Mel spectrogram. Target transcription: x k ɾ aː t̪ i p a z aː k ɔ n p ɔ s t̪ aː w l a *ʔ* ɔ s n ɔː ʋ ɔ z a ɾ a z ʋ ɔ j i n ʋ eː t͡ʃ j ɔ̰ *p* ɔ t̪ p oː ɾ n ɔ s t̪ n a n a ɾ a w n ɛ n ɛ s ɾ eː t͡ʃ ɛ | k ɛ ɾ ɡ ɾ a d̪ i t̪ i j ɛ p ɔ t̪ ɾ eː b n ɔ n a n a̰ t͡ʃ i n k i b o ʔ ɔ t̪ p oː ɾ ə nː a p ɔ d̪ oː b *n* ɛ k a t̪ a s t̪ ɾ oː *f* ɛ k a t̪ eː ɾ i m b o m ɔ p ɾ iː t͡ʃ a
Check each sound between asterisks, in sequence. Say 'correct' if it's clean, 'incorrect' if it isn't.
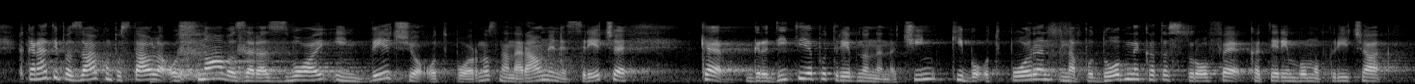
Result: correct, incorrect: ʔ, correct, correct

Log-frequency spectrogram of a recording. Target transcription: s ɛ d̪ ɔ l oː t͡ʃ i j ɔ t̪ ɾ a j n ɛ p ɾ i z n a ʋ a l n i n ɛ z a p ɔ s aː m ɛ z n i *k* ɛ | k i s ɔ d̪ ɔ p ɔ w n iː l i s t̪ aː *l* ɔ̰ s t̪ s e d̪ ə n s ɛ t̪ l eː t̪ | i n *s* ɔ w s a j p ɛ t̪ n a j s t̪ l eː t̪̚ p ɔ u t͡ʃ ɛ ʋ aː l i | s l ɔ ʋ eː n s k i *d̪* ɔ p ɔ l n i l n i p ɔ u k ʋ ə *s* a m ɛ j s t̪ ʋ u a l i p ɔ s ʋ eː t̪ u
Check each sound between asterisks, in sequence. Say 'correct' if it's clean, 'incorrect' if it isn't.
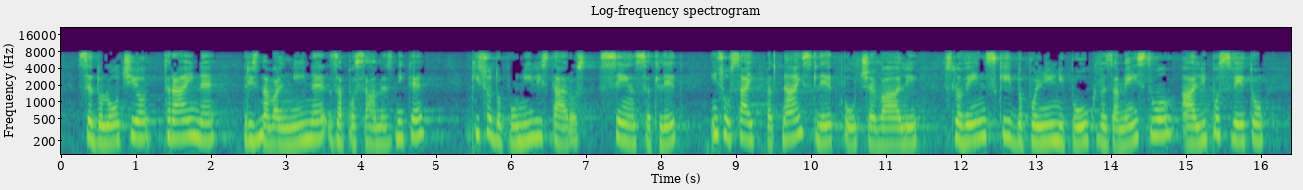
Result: correct, incorrect: ɾ, correct, correct, incorrect: z

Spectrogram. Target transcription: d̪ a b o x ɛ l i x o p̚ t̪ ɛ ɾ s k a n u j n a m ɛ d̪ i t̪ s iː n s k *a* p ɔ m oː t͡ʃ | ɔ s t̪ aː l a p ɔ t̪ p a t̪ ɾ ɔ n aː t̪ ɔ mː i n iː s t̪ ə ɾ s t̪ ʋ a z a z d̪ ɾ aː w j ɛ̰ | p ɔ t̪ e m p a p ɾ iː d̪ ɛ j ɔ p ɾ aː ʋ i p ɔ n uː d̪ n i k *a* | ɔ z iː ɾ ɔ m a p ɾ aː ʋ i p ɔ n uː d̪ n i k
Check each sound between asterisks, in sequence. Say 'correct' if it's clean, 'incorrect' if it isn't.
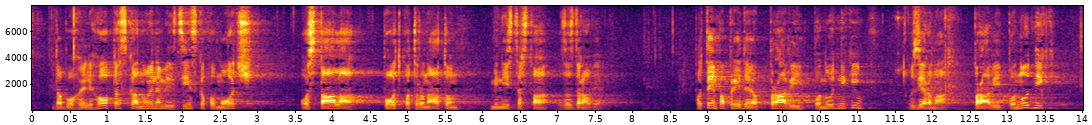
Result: correct, incorrect: i

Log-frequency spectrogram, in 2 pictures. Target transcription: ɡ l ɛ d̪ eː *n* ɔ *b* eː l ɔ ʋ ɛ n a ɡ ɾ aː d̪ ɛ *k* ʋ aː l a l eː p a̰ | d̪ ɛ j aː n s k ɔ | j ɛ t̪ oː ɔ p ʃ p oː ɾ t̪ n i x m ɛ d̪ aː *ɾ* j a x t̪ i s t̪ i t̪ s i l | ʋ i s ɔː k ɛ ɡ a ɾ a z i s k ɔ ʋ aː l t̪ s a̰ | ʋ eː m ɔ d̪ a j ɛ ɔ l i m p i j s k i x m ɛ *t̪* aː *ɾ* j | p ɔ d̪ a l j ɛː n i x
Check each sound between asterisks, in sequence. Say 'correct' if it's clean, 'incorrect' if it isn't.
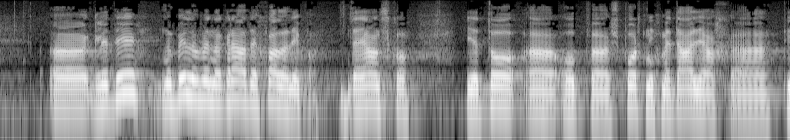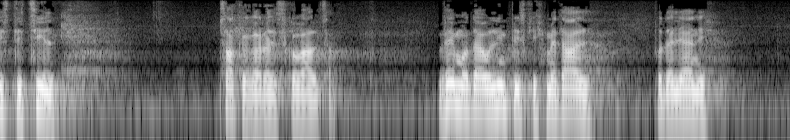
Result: correct, correct, incorrect: x, incorrect: l, incorrect: d̪, incorrect: l

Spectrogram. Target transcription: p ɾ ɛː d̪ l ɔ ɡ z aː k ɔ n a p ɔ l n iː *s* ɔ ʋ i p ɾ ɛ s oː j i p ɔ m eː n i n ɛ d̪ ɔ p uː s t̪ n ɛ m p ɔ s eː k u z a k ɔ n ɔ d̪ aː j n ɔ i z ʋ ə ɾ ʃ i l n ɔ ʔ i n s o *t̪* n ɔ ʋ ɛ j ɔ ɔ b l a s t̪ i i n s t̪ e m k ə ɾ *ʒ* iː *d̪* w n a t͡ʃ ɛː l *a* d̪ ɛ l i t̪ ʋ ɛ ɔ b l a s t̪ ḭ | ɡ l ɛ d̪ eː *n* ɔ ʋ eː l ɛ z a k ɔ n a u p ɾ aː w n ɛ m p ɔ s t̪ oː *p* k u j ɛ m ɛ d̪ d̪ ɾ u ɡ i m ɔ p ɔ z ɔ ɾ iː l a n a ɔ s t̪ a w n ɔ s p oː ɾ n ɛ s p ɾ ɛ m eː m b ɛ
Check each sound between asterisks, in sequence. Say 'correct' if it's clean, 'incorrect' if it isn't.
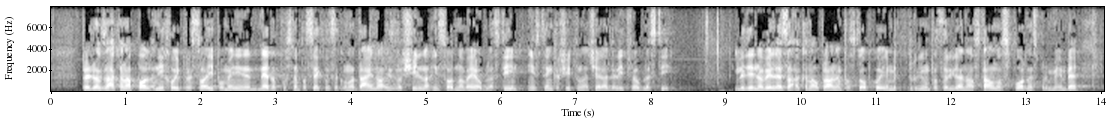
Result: incorrect: x, incorrect: d̪, incorrect: ʃ, incorrect: t̪, correct, correct, correct

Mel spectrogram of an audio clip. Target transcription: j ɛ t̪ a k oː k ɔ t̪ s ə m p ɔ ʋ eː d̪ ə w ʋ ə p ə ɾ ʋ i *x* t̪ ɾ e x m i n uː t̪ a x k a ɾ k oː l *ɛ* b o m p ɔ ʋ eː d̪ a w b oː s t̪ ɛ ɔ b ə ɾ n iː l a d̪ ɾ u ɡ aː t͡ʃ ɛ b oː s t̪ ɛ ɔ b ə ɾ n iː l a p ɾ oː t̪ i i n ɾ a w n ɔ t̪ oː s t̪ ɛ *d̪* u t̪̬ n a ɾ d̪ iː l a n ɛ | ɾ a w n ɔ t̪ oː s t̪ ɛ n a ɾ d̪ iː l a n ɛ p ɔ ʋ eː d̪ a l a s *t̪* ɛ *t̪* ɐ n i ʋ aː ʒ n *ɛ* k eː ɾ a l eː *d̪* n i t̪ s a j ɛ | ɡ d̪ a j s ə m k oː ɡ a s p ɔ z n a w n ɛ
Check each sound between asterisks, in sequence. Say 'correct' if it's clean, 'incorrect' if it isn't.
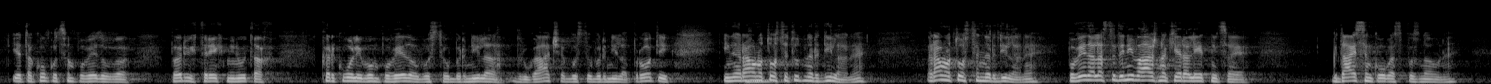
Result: correct, incorrect: i, incorrect: t̪, correct, incorrect: d̪, incorrect: a, incorrect: t̪

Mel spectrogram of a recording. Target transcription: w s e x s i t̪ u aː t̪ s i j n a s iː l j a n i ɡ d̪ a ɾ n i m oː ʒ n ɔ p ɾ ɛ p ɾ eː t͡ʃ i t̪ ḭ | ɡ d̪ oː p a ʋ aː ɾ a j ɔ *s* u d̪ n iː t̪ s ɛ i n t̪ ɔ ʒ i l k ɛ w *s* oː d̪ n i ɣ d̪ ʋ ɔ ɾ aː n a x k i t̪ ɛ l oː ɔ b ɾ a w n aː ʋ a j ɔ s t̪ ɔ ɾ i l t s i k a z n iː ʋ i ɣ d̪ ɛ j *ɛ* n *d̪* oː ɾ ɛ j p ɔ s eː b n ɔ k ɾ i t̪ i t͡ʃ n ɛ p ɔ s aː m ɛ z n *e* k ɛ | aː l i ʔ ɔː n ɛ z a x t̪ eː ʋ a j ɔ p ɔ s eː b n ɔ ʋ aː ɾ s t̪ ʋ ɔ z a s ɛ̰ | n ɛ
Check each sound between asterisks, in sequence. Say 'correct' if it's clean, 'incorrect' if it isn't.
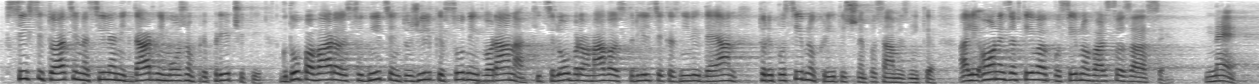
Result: correct, correct, incorrect: a, incorrect: t̪, incorrect: i

